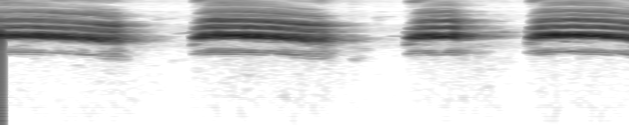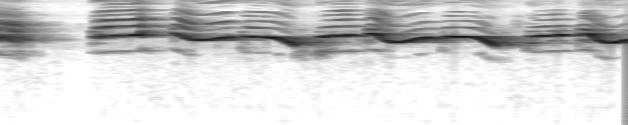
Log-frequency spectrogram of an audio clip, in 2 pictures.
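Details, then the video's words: Chinese hwamei singing in old-forest style: harsh buzzy repeated notes with rich harmonics, then a run of varied warbled whistles sliding up and down, loud and clear with no other sounds. "chim họa mi hót giọng rừng già"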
